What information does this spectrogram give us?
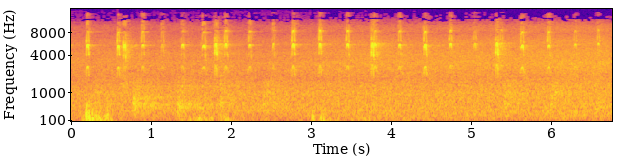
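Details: A woodpecker youngster calling from its nest hole to be fed; crisp high-pitched notes repeated roughly every third of a second, with a few low knocks early on.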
